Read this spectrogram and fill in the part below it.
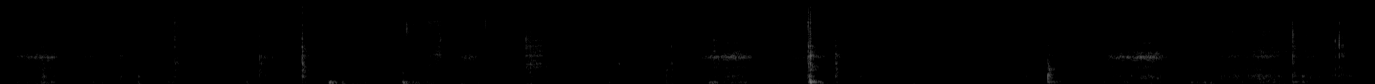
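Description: Small plastic and metal parts click and tap as a knife is taken apart by hand.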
